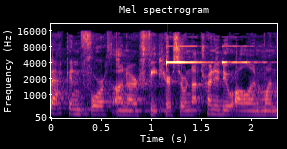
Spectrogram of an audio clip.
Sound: timer beeps

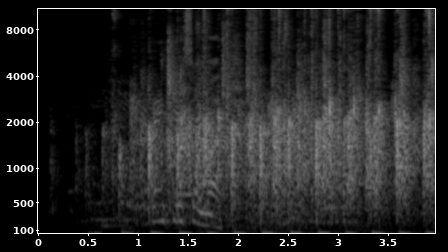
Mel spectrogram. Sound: applauding

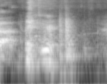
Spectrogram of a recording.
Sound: laughter

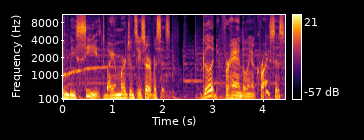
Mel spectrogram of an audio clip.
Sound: police Sirens

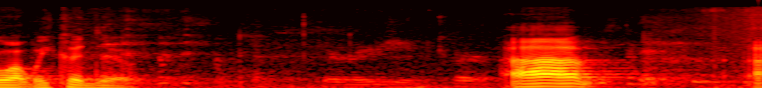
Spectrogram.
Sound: laughter

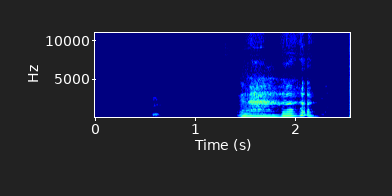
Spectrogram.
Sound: laughs

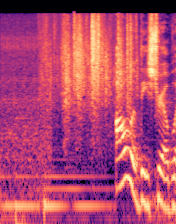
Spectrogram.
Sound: papers rustling

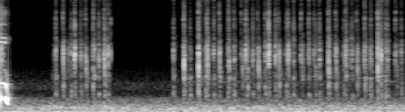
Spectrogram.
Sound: keyboard sounds

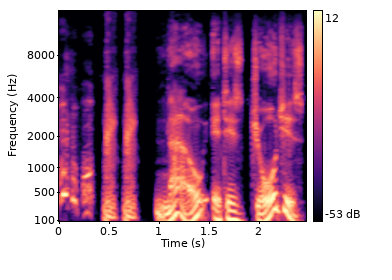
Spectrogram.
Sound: laughs

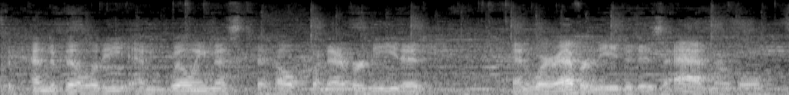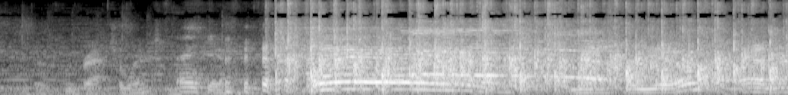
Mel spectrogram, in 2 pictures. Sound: cheering

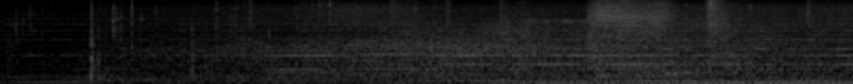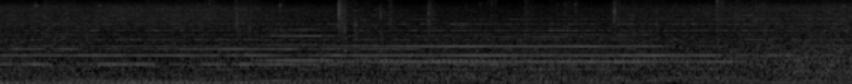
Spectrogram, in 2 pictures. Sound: wind howling

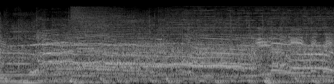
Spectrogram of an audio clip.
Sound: cheering and applause; guys cheering and mom burping

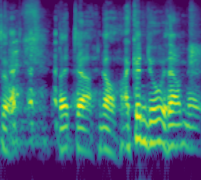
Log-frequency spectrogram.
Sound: laughter

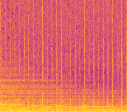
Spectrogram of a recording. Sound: helicopter

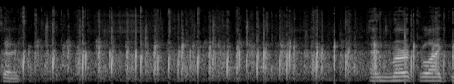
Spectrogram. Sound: applause

